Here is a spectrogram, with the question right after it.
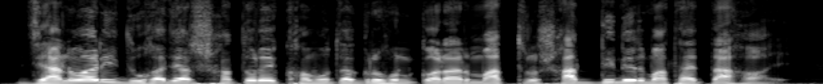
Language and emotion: Bengali, neutral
